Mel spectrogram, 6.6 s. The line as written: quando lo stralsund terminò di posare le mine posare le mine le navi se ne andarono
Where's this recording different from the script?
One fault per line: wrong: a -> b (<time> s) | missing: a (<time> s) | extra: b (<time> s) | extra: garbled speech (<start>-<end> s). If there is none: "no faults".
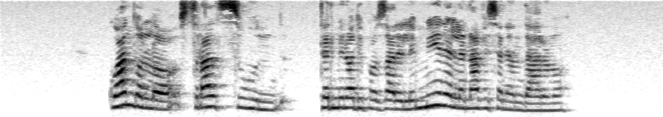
missing: posare le mine (4.5 s)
